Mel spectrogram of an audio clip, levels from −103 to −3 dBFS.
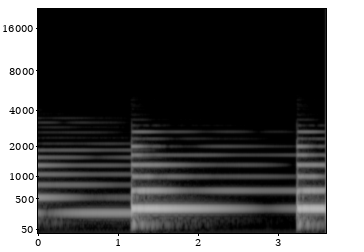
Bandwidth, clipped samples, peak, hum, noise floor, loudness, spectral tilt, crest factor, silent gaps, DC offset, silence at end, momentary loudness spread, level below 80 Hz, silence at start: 3.2 kHz; under 0.1%; -24 dBFS; none; -61 dBFS; -38 LUFS; -8 dB/octave; 14 dB; none; under 0.1%; 0 s; 19 LU; -84 dBFS; 0 s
